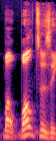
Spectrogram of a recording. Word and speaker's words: Walter: Well, Walter's easy because in Austrian, in Austria, you sort of pronounce W's as V's.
